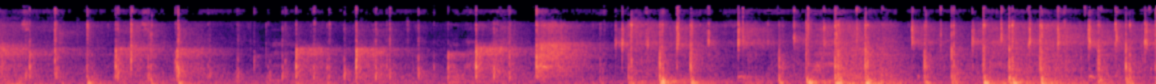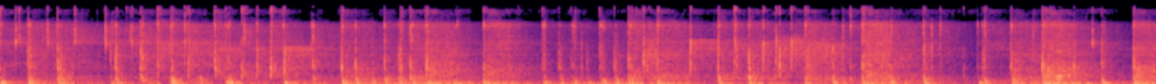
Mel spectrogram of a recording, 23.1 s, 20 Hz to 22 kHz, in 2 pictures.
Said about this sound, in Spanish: Esto que estamos escuchando es una soleá, la interpretan la Farruca, la madre de Farruquito, su hijo …, de 9 años, y Farruquito. Con este sonido, mañana el Teatro Real de Madrid va a levantar su telón.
